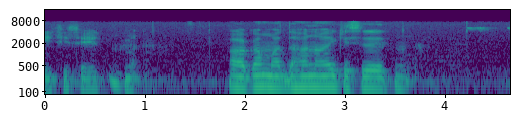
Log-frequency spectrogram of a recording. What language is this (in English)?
Sinhala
